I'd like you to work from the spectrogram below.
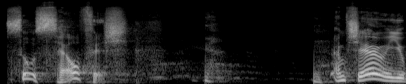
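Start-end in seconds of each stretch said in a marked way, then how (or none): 0.0-1.3 slow, much higher, teasing reproach; mock accusation. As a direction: drag it out like a playful scolding. Mock complaint about the yawning listener.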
